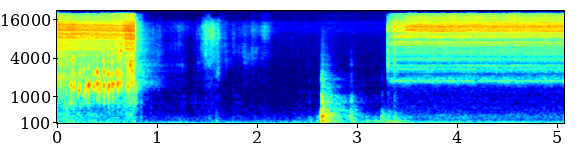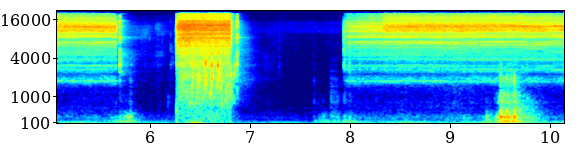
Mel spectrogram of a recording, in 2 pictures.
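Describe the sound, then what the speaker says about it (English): Two long, steady hissing sprays of water through an airbrush, each a few seconds long, close by, separated by short clicks and bursts of air. "Sometimes I'll spray water forward through it and then I'll backwash."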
